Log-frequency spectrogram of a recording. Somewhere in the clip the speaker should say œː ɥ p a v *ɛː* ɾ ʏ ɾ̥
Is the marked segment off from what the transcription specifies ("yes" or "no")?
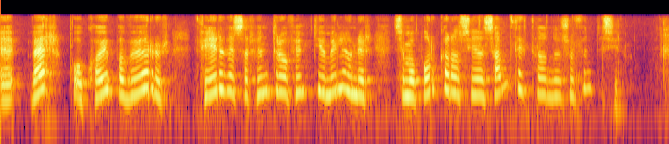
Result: yes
